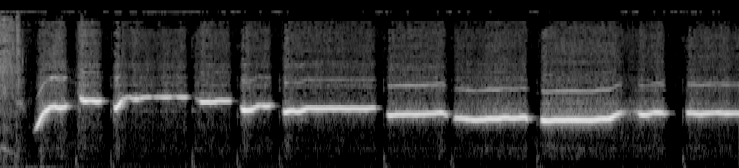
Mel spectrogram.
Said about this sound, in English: More recorder work there.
